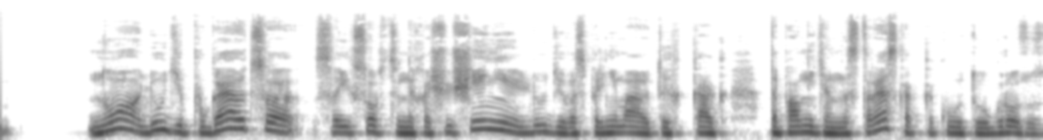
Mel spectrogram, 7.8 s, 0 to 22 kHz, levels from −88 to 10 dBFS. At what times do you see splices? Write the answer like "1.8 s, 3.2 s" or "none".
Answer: none

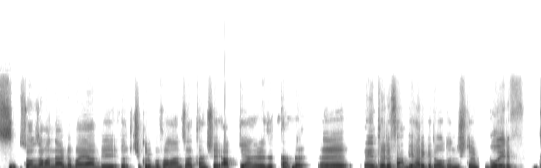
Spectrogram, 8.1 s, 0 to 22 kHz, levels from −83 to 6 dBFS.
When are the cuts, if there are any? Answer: 7.2 s

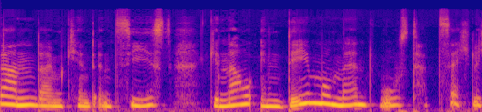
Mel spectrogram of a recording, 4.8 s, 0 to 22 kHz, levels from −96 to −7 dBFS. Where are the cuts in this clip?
none

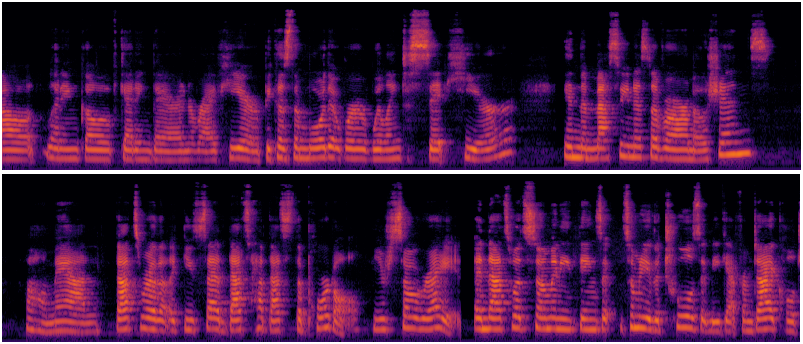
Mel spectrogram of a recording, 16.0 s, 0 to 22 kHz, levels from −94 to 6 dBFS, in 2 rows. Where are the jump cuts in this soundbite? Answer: 12.6 s

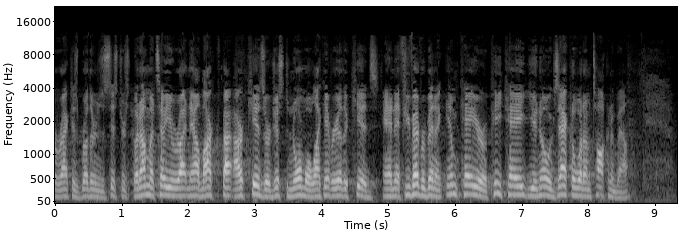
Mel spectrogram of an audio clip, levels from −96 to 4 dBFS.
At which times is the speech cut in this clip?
1.1 s, 4.9 s

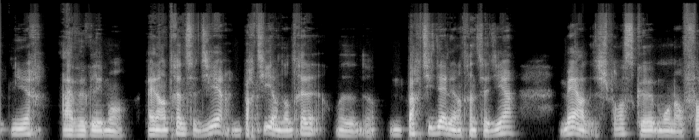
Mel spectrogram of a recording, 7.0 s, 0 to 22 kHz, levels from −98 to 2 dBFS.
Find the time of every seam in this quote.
1.4 s

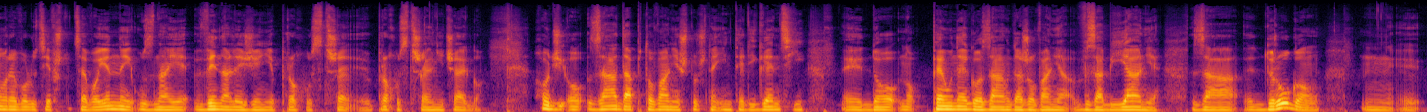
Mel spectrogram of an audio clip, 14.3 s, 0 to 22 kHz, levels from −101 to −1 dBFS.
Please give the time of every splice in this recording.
5.3 s, 11.9 s

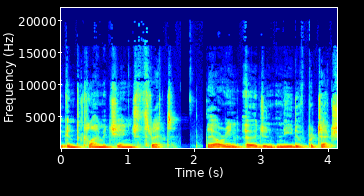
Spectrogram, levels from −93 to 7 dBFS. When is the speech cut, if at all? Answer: none

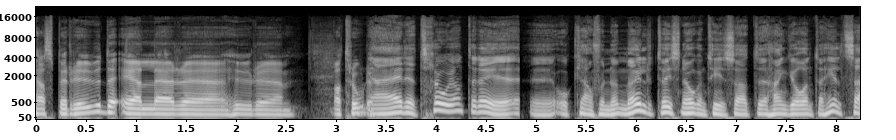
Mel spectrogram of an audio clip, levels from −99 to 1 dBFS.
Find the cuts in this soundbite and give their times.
4.8 s

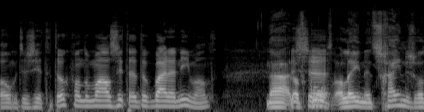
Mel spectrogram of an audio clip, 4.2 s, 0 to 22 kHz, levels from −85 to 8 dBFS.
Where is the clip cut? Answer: none

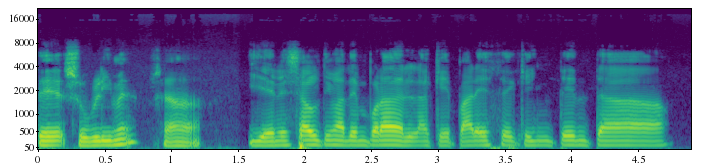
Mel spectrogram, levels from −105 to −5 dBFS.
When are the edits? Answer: 1.5 s, 3.6 s

